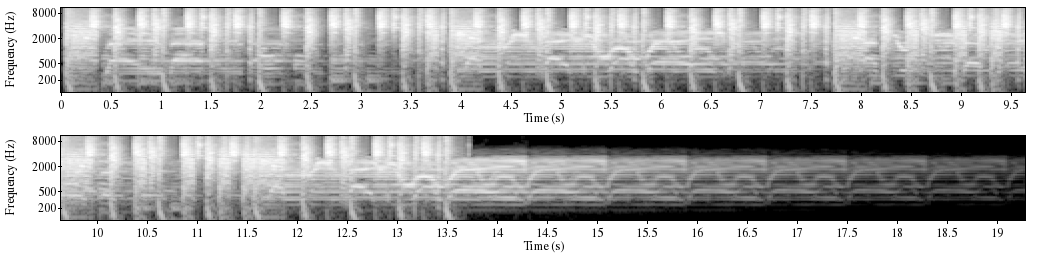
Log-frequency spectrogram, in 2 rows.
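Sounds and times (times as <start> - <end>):
techno drum mix on a mobile phone: 0.0 - 13.8.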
